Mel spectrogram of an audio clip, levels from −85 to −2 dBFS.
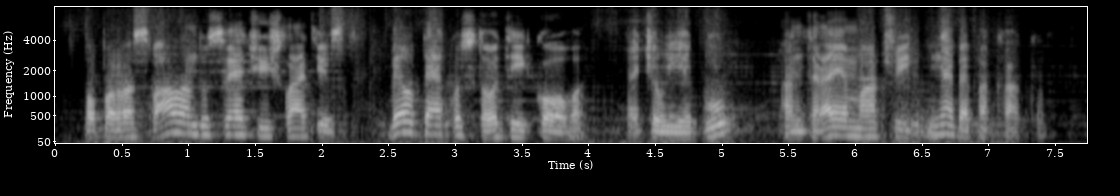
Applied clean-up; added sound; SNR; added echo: neural separator model SepFormer DNS4.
